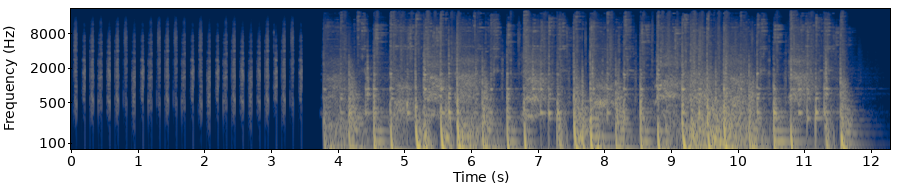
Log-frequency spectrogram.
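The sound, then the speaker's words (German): A quick, even run of light ticks gives way to loud, booming Viking percussion samples, heavy drum strikes with metallic crashes played back in random order rather than a fixed round-robin sequence, landing in an irregular, shuffled order, with no one speaking. “Und jetzt wird die ganze Zeit einfach das Sample durchfahren. Also wir hören immer dieselbe Round-Robin-Abfolge.”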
